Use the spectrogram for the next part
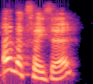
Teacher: my tone rises at the end. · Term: upward inonation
